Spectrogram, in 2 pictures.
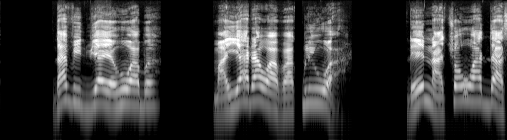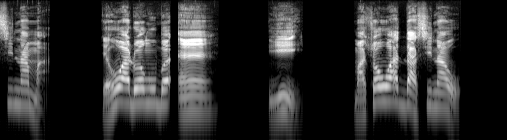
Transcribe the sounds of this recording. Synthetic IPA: d̪a˦vi˨d̪vi˦a˦je˨ɦo˦wa˨bɛ˦ | mã˨ji˦a˦ɖa˦wo˨a˨βa˨k͡pli˦wo˦a̰˨ | ɖe˦nã˨t͡ʃɔ˦wo˦a˦d̪a˨si˦nã˦mã̰˨ | je˨ɦo˦wa˨ɖo˦ɛ˦ŋũ˦bɛ˦ɛ̃˦ | ji˦ | mã˨t͡ʃɔ˦wo˦a˨d̪a˦˨si˦nã˦o̰˨

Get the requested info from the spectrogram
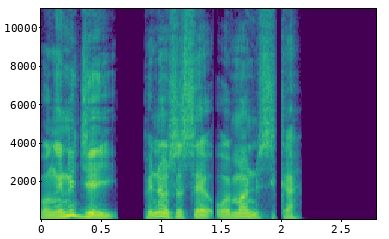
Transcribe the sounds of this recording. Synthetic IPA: ɔ̃˨ŋɛ̃˨nɪ̃˦d͡ʑe˨i˨ | pʰɛ˨nɪ̃˦n̩˨s̬ʊ˦sɛ˦˨wʔɔ̰˨ɛ˦mã˦n˨ʊ̃˨si̥˨kʰa˦

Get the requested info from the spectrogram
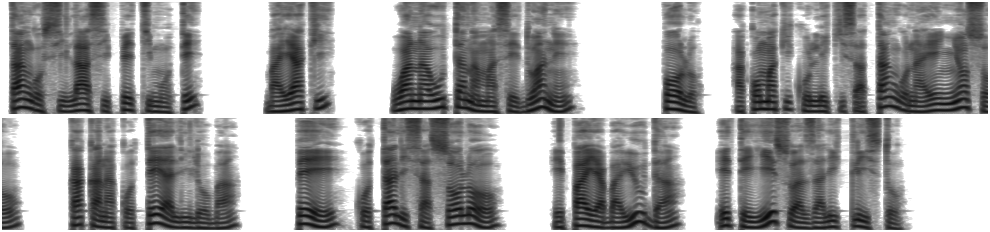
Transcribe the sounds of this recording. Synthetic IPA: ta˦ŋɡo˨si˨la˦si˨pe˦ti˨mo˨te˦ | ba˨ja˦ki˦ | wa˦na˦wu˦ta˦na˨ma˨se˨dwa˦ne˨ | po˦lo˨ | a˨ko˦ma˦ki˦kʰo˨le˨ki˨sa̰˨ta˦ŋɡo˨na˨je˦ɲɔ˦nsɔ˨ | ka˦ka˨na˨ko˨te˦ja˨li˨lo˨ba˨ | pe˦ko˨ta˦li˨sa˨sɔ˦lɔ˦ | e˨pa˦i˨ja˨ba˨ju˦da˨ | e˦te˨je˦su˨a˨za˨li˦kli˦sto˨

